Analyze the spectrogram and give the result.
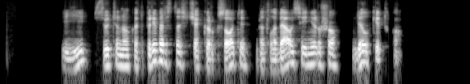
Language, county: Lithuanian, Kaunas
